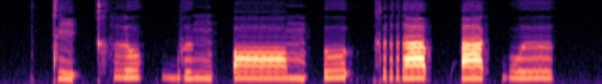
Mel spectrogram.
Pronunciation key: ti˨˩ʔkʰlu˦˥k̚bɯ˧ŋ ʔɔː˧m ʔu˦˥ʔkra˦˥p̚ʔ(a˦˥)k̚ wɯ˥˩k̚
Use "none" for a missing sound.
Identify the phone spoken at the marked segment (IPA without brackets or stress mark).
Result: a˦˥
